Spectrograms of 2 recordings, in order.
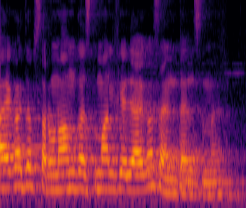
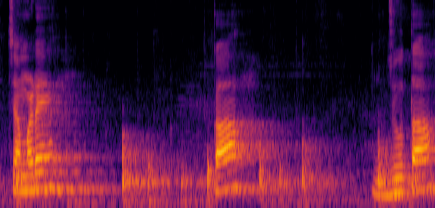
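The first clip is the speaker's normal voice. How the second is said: one word at a time with long gaps; slow dictation; slower than usual. Shown as a demonstration. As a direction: spell it out slowly for the class to copy. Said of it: "teacher dictates word by word". (रुक-रुककर धीमा लिखवाना)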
